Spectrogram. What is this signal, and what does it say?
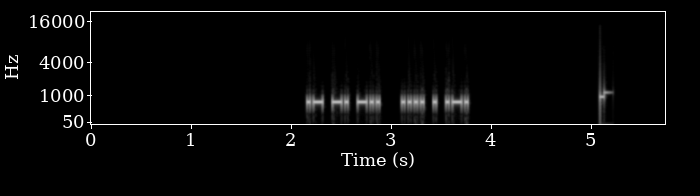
Morse code, heard as a keyed tone, about 38 wpm, 700 Hz. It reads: AND HER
